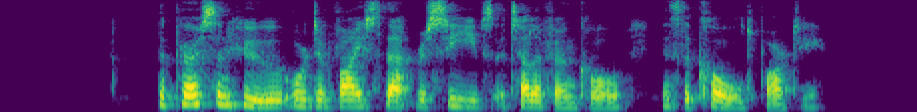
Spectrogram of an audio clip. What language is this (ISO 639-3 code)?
eng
